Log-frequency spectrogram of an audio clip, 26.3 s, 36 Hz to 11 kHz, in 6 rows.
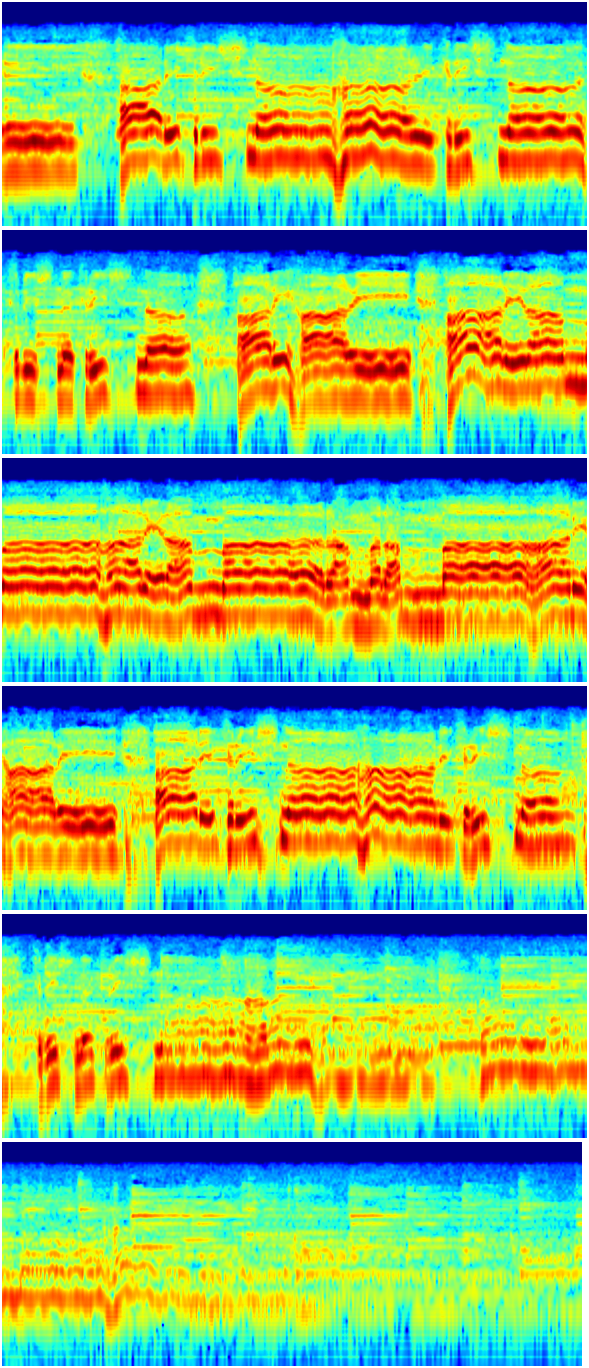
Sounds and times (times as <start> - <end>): Mantra: 0.0 - 23.4.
